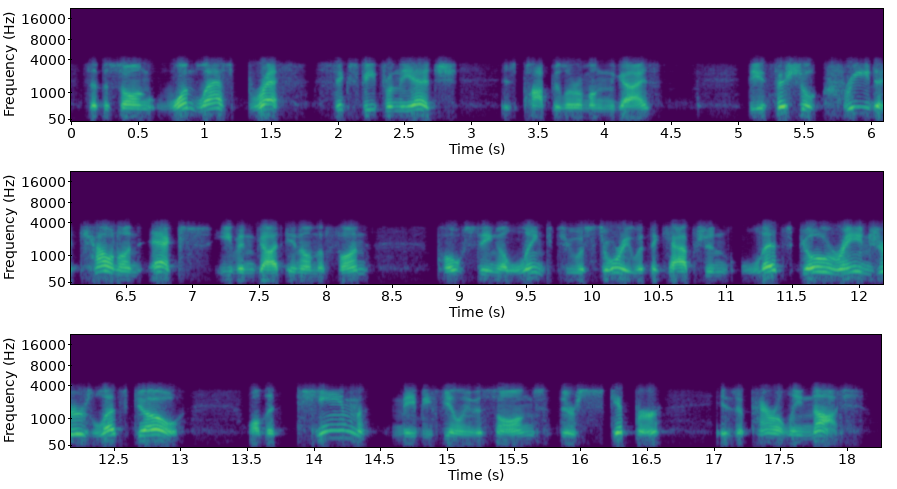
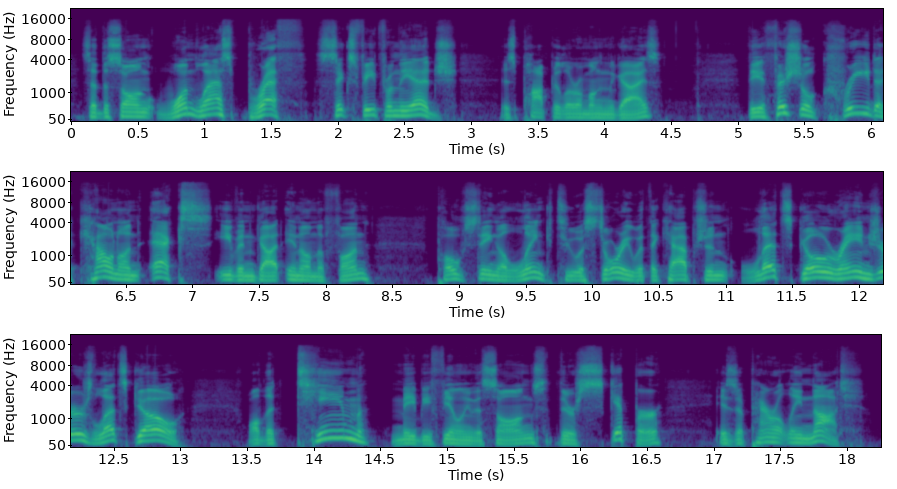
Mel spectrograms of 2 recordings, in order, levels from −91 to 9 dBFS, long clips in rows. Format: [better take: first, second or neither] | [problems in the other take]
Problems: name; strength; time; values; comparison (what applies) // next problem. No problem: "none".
second | phone-call audio; nothing above 3.5 kHz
